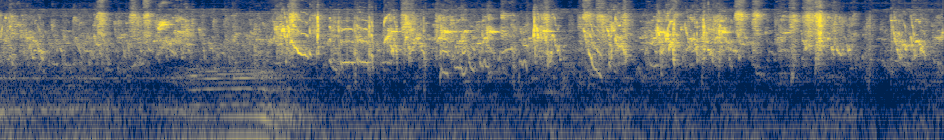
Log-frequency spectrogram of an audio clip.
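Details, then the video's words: A perch of budgerigars in full song: a low mechanical hum and a brief descending tone at the start, then nonstop scratchy warbling and buzzy squawks rising and falling in bursts. "budgies singing on perch"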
